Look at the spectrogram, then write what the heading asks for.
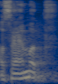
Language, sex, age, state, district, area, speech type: Punjabi, male, 60+, Punjab, Pathankot, rural, read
